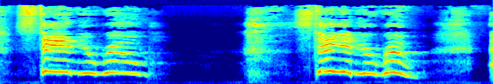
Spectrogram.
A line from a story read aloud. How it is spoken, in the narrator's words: Jasmine keeps screaming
